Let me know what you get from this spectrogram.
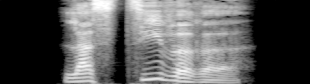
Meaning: inflection of lasziv: 1. strong/mixed nominative/accusative feminine singular comparative degree 2. strong nominative/accusative plural comparative degree
- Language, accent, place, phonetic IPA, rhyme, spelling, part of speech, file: German, Germany, Berlin, [lasˈt͡siːvəʁə], -iːvəʁə, laszivere, adjective, De-laszivere.ogg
